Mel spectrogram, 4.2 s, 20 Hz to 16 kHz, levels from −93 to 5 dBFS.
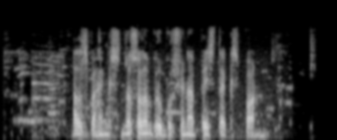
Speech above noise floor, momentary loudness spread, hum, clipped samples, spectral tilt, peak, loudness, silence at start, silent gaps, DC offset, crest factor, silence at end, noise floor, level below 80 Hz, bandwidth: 31 dB; 17 LU; none; under 0.1%; -5.5 dB/octave; -2 dBFS; -19 LUFS; 0.2 s; none; under 0.1%; 18 dB; 0.6 s; -50 dBFS; -54 dBFS; 7.8 kHz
